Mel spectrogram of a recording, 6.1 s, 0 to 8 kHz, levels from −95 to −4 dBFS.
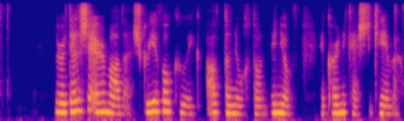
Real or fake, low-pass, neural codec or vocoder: fake; 7.2 kHz; codec, 16 kHz in and 24 kHz out, 1 kbps, XY-Tokenizer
